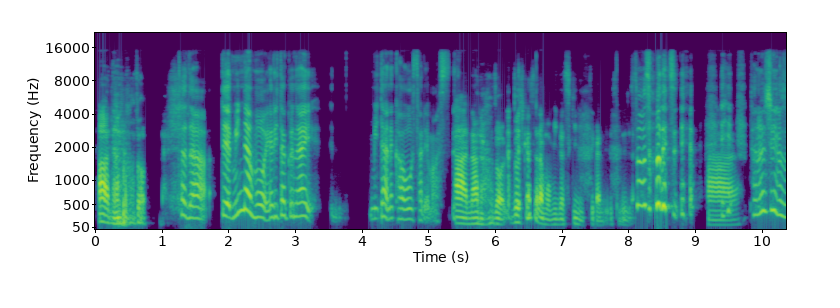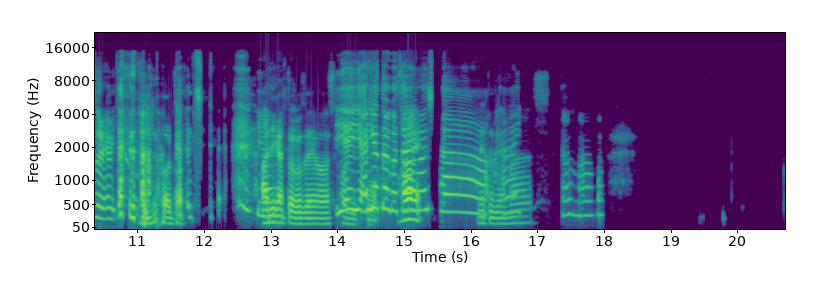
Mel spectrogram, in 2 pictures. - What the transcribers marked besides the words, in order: laughing while speaking: "なるほど"; giggle; laughing while speaking: "そう、そうですね"; laughing while speaking: "なるほど"; laughing while speaking: "みたいな感じで言われます"
- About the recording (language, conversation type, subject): Japanese, podcast, 食生活で気をつけていることは何ですか？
